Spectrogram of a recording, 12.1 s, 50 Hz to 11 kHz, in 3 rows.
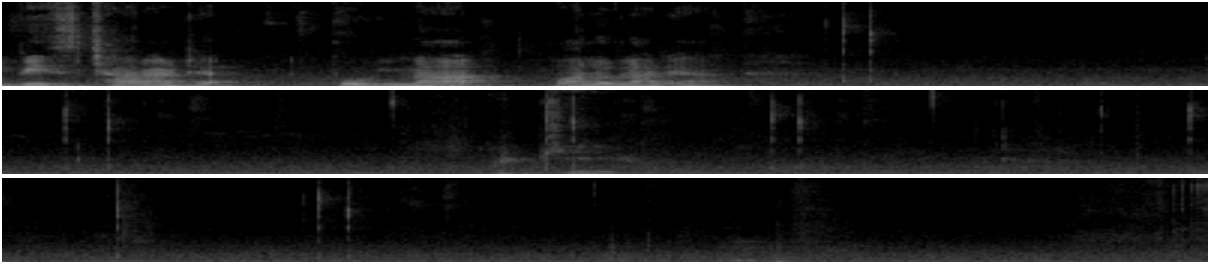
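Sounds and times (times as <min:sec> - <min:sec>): computer mouse clicks: 0:02.7 - 0:03.0, 0:04.2 - 0:10.3.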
